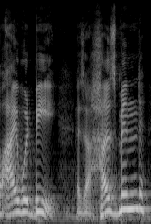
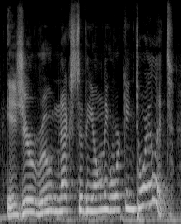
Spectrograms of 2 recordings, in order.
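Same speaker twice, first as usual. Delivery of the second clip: ordinary talk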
